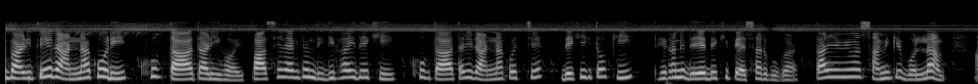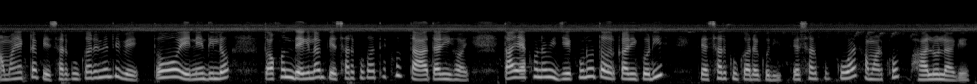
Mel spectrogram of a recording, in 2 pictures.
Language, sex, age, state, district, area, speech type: Bengali, female, 30-45, West Bengal, Paschim Medinipur, rural, spontaneous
